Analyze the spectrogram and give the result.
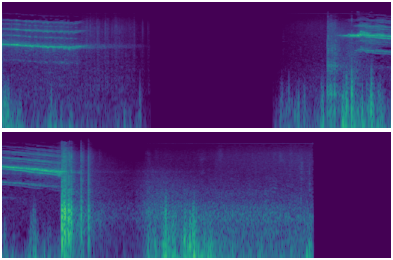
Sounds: fireworks banging, speech, fireworks

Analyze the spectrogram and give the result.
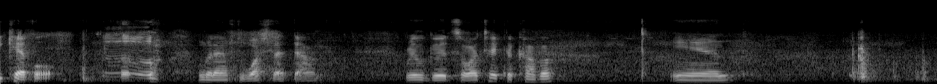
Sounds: speech

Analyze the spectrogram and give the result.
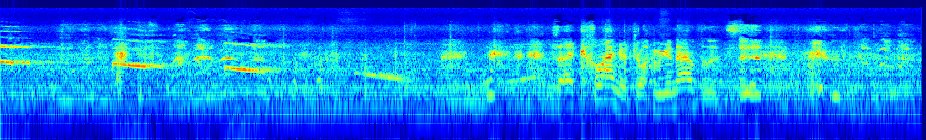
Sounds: vehicle, speech

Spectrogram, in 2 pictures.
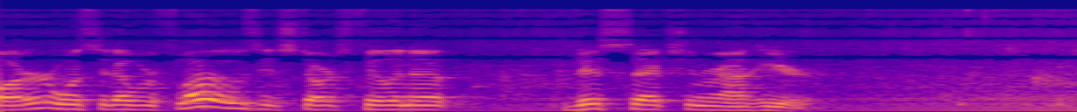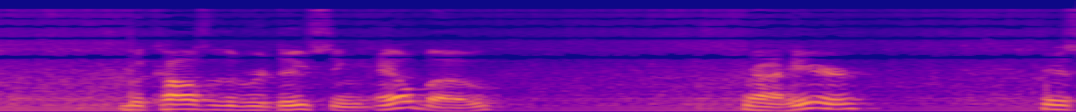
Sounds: speech

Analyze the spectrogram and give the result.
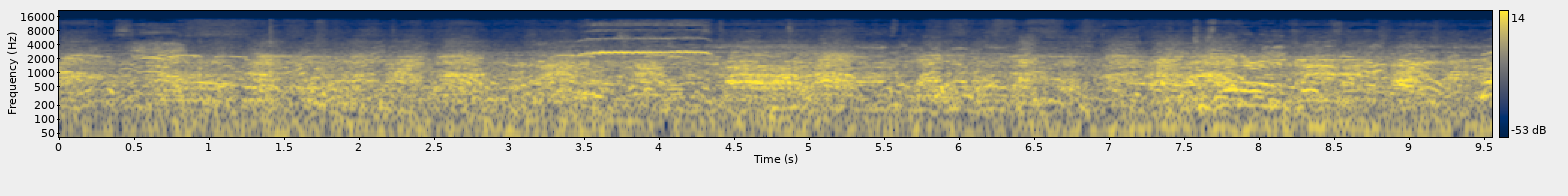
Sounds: people marching

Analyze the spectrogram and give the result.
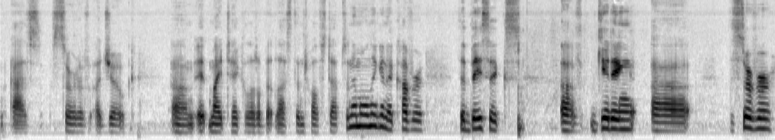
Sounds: speech

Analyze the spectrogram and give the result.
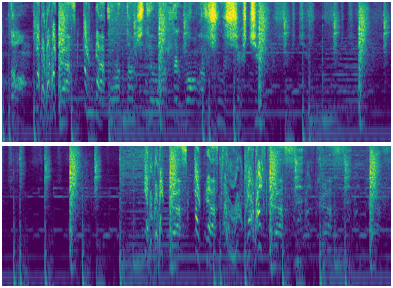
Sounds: music, dance music

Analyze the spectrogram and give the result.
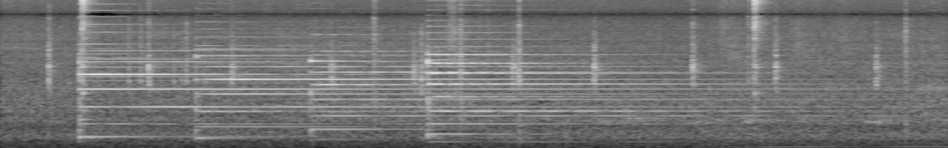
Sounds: tick-tock

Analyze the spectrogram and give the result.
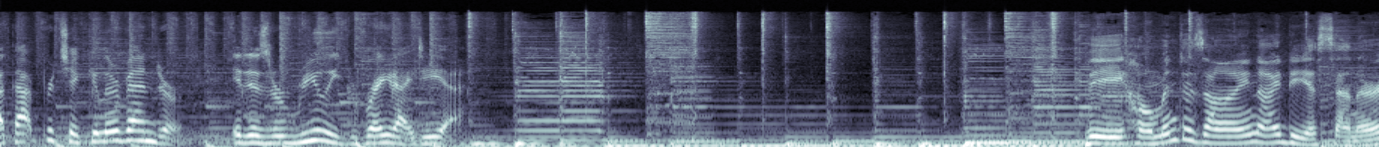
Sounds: speech, music

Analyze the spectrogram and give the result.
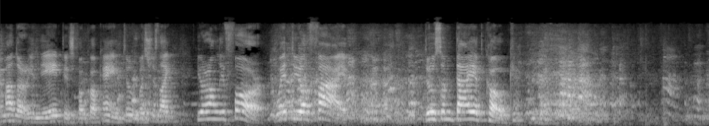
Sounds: laughter, speech

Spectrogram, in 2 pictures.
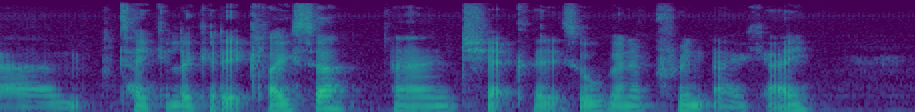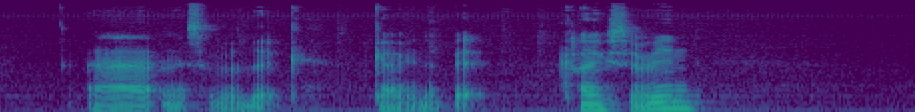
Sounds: speech

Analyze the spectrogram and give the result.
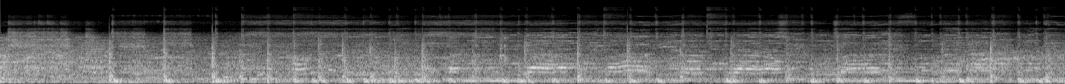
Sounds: music

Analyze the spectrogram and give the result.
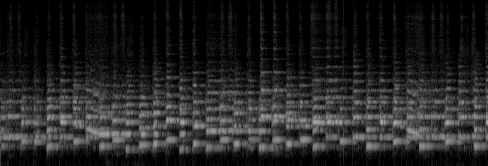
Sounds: playing cornet

